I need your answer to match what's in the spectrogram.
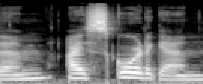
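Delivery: ordinary delivery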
